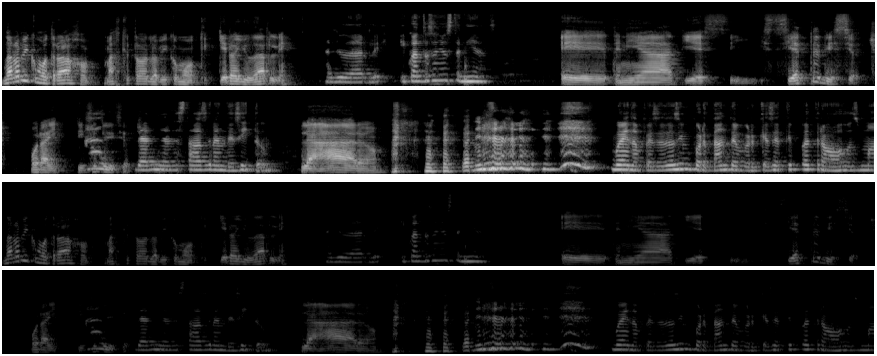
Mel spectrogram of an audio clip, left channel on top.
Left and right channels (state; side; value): quieter; right; 24.5 dB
